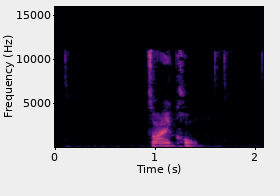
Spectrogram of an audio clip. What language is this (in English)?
Min Nan Chinese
